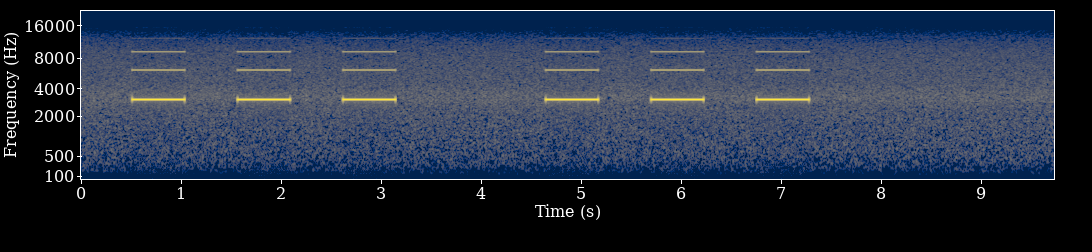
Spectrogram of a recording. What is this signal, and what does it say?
Alarm pattern, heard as an alarm's beeps, played twice, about 3050 Hz. Temporal three. Smoke or fire, evacuate.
